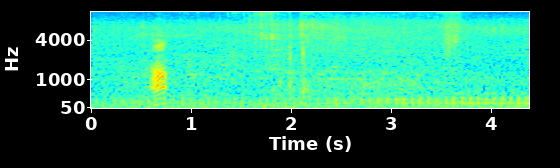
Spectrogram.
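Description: Steady low hum of a motor vehicle engine running, unchanged throughout.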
